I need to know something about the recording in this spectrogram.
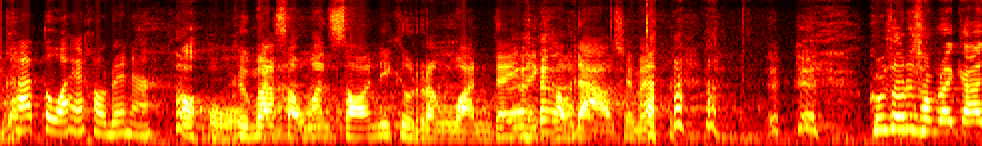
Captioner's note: laughs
